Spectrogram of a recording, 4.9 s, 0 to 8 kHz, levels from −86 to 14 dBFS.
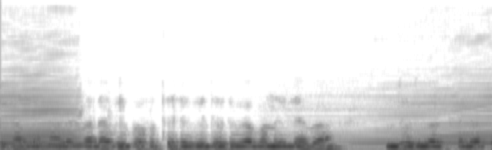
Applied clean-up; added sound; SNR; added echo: none; Bowed string instrument; 12 dB; reverberation time 0.3 s.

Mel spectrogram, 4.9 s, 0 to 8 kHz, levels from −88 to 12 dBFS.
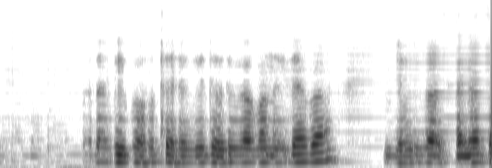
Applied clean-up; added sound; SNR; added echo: neural mask model DeepFilterNet 3.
